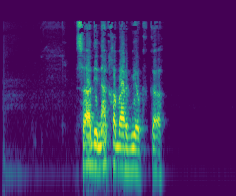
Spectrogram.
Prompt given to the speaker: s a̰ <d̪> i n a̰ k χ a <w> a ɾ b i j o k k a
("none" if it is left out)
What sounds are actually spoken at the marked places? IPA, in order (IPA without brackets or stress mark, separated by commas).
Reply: d̪, b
